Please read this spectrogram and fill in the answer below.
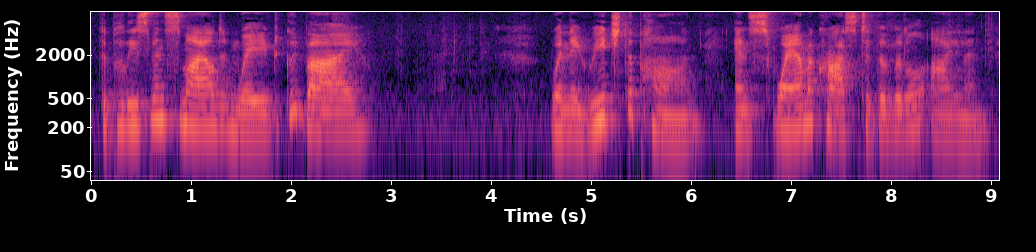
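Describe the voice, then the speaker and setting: Slow, lower-voiced woman reading a storybook. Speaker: storybook reader. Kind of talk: children's picture book read-aloud.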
